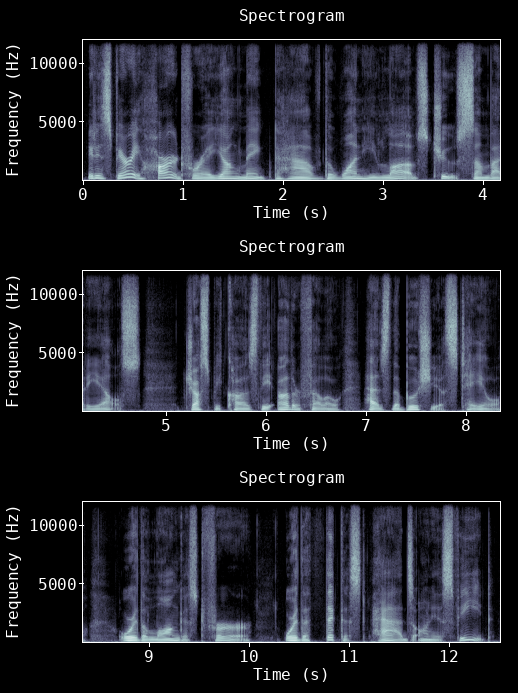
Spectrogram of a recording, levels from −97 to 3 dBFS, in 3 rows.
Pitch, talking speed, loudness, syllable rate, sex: 130 Hz, 175 wpm, -21 LUFS, 4.7 syllables/s, female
